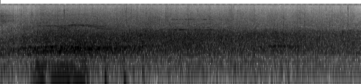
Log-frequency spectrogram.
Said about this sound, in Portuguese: Vamos aplaudir, pessoal. Deus abençoe São Joaquim.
